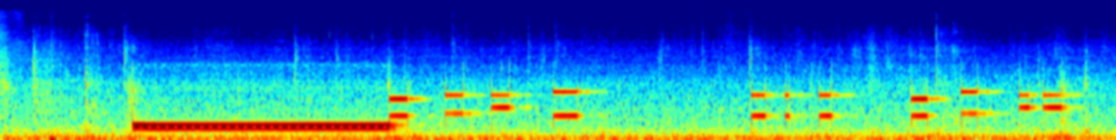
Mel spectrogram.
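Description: A steady dial tone hums for a few seconds, then a quick series of short two-pitch keypad beeps rings out as a phone number is punched in, clear over faint background noise.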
